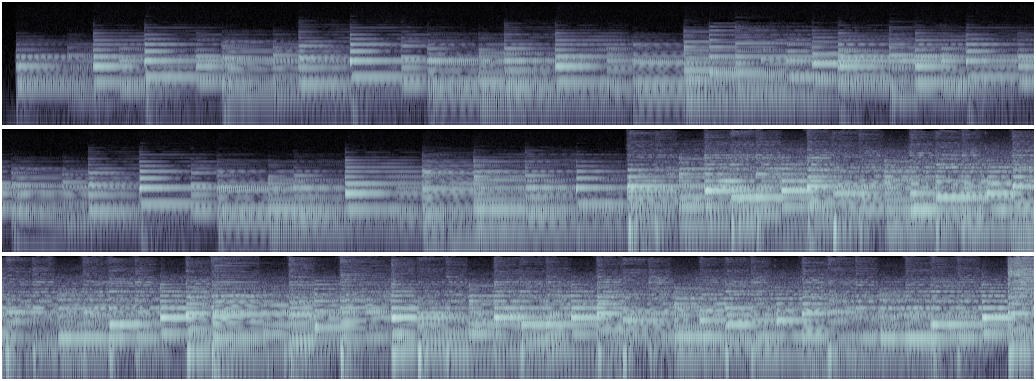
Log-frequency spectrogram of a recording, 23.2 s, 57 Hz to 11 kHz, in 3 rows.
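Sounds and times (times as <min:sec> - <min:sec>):
light piano music: 0:00.0 - 0:23.2.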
